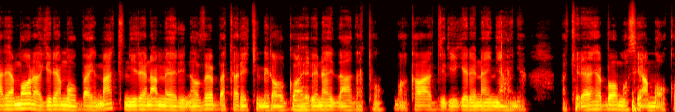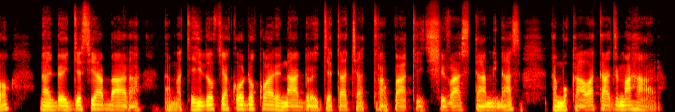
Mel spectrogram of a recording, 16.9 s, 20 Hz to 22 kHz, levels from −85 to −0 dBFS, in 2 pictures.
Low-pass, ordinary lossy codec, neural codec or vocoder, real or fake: none; none; codec, 44.1 kHz, 3.4 kbps, Pupu-Codec; fake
